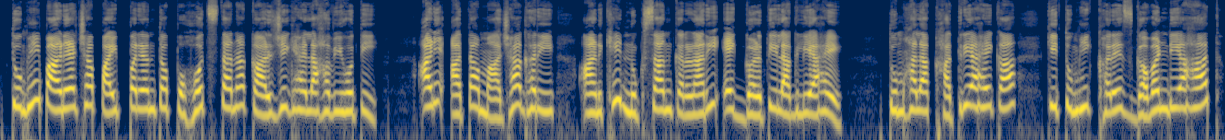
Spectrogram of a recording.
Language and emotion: Marathi, angry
